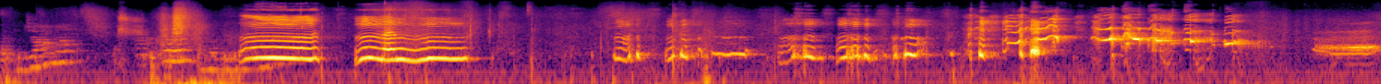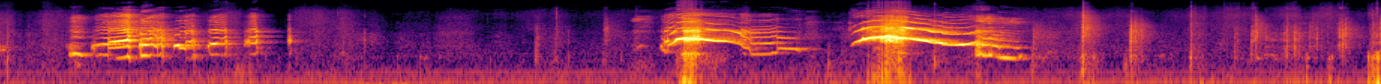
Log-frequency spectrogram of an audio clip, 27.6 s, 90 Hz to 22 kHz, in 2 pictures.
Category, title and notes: Speech > Solo speech
my baby daughter crying at 11 months. Recorded with Tascam H5
crying, newborn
